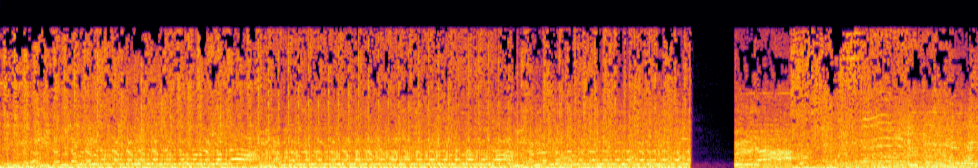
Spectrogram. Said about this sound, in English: I hit it with a magical energy blast.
